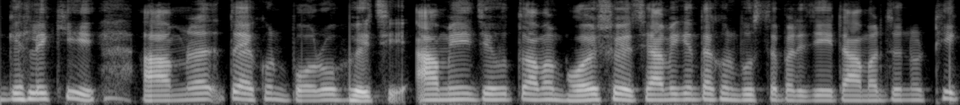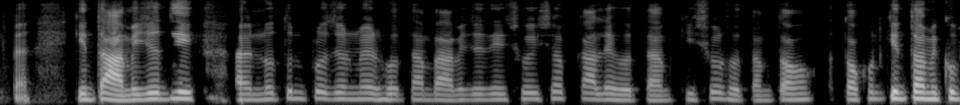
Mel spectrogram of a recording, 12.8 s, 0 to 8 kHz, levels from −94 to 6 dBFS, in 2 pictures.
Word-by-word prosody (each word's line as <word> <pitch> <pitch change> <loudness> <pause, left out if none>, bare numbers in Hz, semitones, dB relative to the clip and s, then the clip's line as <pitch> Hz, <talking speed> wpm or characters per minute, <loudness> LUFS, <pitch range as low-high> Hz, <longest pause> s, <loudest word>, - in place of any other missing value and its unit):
গেলে 175 +1 +5
কি 205 - -2 0.6
আমরা 150 +3 -1 0.2
তো - - +2
এখন 175 +3 -5
বড় 140 +1 +1 0.2
হয়েছি। 130 -2 +5 0.3
আমি 160 +1 +4 0.2
যেহেতু 165 0 0
আমার 165 0 +1
বয়স 155 +3 +6
হয়েছে 150 -1 +3
আমি 155 +1 +1
কিন্তু 170 0 -1
এখন 165 0 -1
বুঝতে 155 0 -1
পারি 145 -1 -2
যে - - 0
এটা 145 +1 -2
আমার 140 0 -3
জন্য 150 0 -4 0.2
ঠিক 190 -4 -1
না। - - -5 0.3
কিন্তু 165 +1 -3
আমি 145 +2 -1
যদি 180 +2 -1 0.4
আ - - -2 0.2
নতুন 175 +3 -10
প্রজন্মের 175 -2 -8
হতাম 165 0 -10
বা - - -6
আমি 150 +1 -12
যদি 160 +1 -11
শৈশবকালে 175 -1 -10
হতাম, 145 -1 -10
কিশোর 170 +3 -12
হতাম, 140 -1 -13
তখ 160 - -4 0.3
তখন 165 +3 -6
কিন্তু 195 0 +3
আমি 180 - +3
খুব 190 - +2
160 Hz, 195 wpm, -27 LUFS, 150-175 Hz, 0.6 s, বয়স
